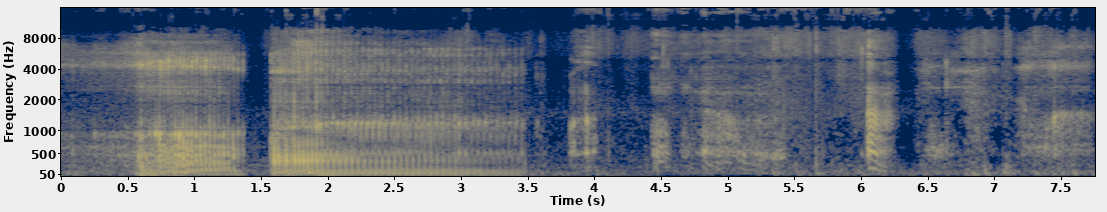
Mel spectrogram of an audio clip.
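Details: Acted snoring for a puppet character: loud, rattling snores and snorts imitating sleep, then throat clearing; simulated snoring.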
